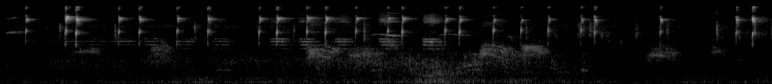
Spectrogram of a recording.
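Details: Squirrel giving loud, sharp high-pitched chirps, often in quick pairs, repeated about twice a second throughout, with softer lower whistled notes now and then in the background.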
